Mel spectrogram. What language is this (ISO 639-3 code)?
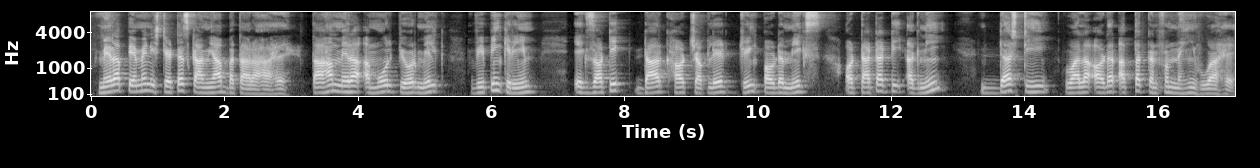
urd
